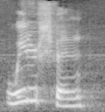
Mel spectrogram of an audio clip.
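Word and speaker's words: Auf Wiedersehen: How do you say it? – Wiedersehen. – Okay. – I'm pretty sure that's how you say it, off Wiedersehen, which means goodbye until we can meet one another again.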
